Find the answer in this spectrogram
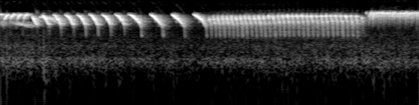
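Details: Belgian canary singing a lot in the bell-like campainha style: about eleven quick down-slurred whistled notes, then a fast buzzy rolling trill held for two seconds, ending on a higher, steadier trill.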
